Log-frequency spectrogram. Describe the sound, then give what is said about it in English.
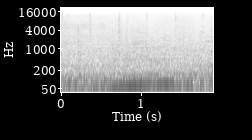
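Steady low engine and road rumble from inside a moving Honda Odyssey minivan, a constant droning hum that stays fairly even throughout. “Whereas we're in a Honda Odyssey, the sexiest car alive. Also known as a minivan.”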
